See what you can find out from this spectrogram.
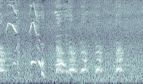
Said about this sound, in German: Die Hunde vermehrten das allgemeine Chaos durch ihr Geheul, Gekläff und Gebalge.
